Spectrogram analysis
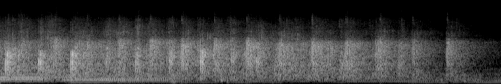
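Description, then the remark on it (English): A crowd claps steadily for several seconds as praise to God for the word, a dense, lively round of applause with sustained tones humming underneath, tapering slightly toward the end. “Let us give God a hand clap and praise for the word.”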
